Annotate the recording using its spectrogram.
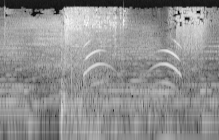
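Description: Background music with cartoon sound effects: a sudden crash about a second in, then two whistling tones that each rise and fall.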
